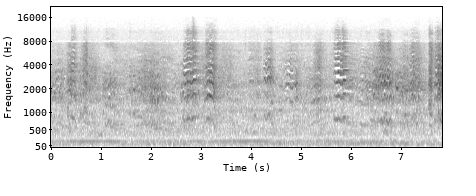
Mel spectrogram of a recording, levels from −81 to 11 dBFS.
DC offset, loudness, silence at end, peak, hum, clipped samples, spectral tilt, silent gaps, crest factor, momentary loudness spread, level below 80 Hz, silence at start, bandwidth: under 0.1%; -25 LUFS; 0 s; -8 dBFS; none; under 0.1%; 1.5 dB/octave; none; 20 dB; 13 LU; -66 dBFS; 0 s; 16.5 kHz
